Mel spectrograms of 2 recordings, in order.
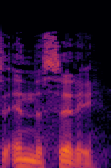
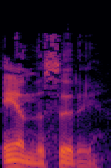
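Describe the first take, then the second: First: The first word is reduced to 'in'. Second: The first word is a full 'and'. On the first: The speaker calls it wrong. "Sounds like sex, sex in the city" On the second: The speaker calls it right. "it's and the city"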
